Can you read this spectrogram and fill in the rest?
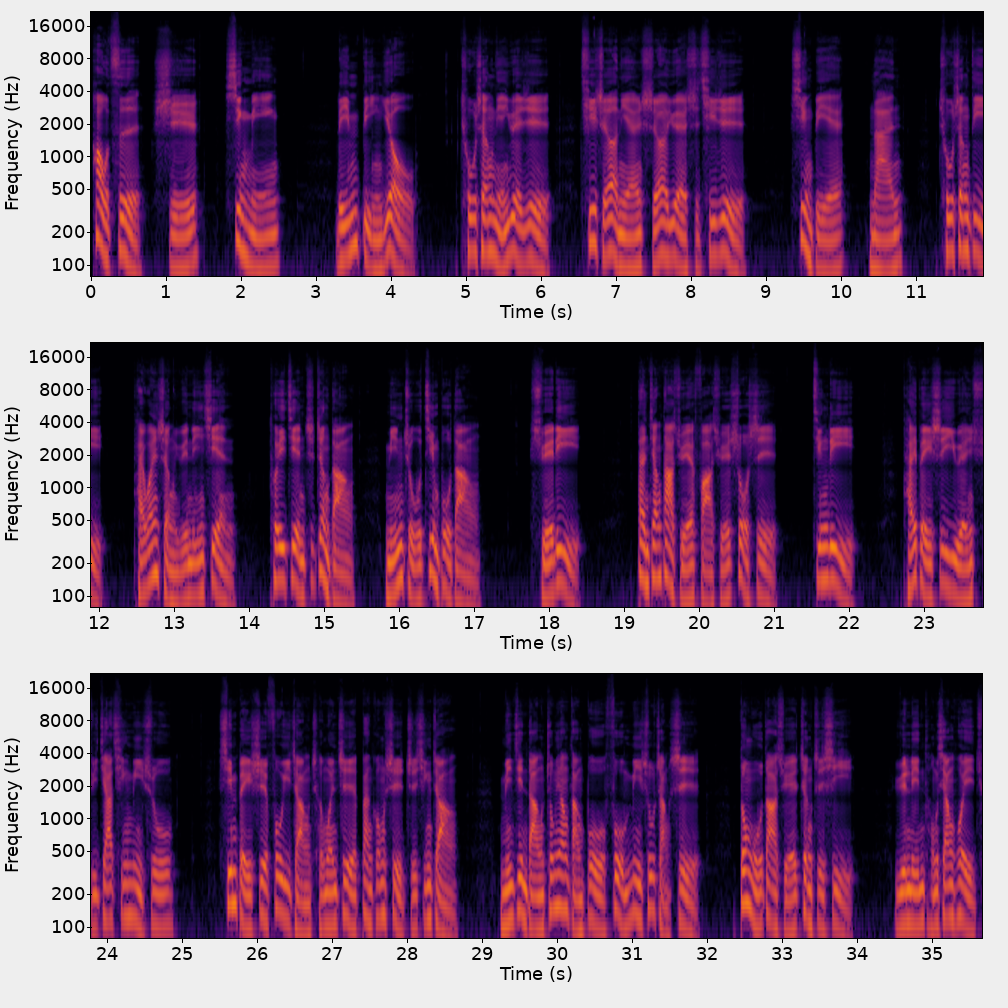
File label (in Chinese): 國語; 新北市; 有聲公報; 市議員; 第3選區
